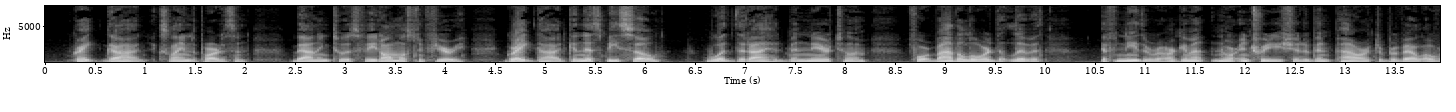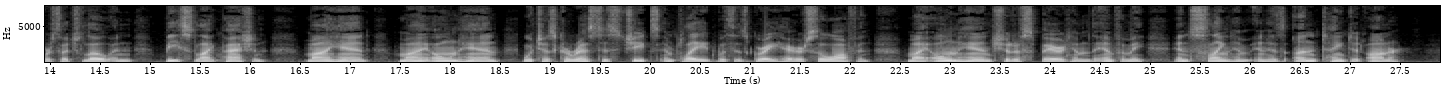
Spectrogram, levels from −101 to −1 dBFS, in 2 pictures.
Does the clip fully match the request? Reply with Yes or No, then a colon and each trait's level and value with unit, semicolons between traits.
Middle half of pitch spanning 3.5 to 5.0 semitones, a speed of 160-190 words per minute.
Yes: average, 4.3 semitones; average, 180 wpm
